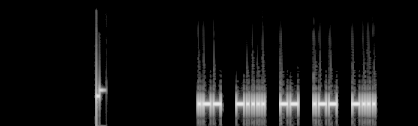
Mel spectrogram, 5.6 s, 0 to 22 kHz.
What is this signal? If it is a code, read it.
Morse code, heard as a keyed tone, about 36 wpm, spaced as for 25 wpm, 700 Hz. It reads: W6MWB
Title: USA Call Signs - 5 Characters - 2x Character Spacing - 35wpm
